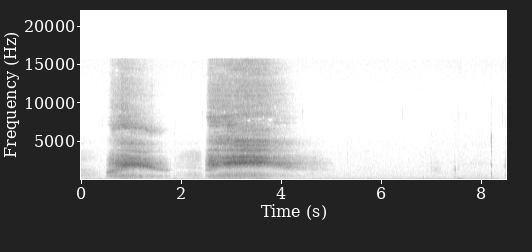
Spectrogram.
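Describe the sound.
A voice imitates wind by blowing breath in two long, whooshing gusts, the second longer and stronger, followed by near silence with a few faint clicks.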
